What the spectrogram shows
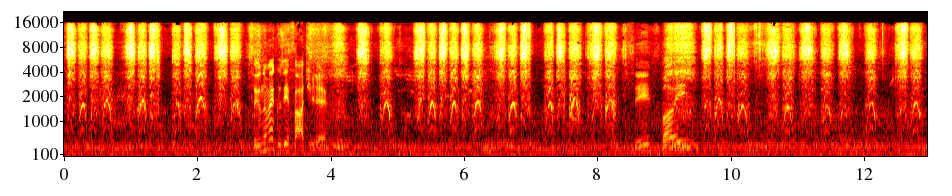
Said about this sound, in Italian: Che zip è, fra l'altro? Che zip sta usando? Stava usando la zip della taschino. Del taschino dei pantaloni.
